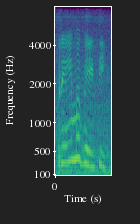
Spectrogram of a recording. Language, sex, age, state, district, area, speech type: Marathi, female, 18-30, Maharashtra, Mumbai Suburban, urban, read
